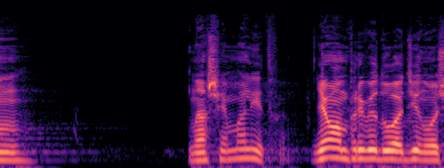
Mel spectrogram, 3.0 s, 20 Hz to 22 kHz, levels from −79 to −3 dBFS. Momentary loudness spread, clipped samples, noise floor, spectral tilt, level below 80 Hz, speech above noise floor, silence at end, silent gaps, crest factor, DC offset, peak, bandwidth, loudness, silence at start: 11 LU; under 0.1%; -68 dBFS; -5 dB/octave; -54 dBFS; 48 dB; 0 s; none; 20 dB; under 0.1%; -2 dBFS; 15.5 kHz; -21 LUFS; 0 s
